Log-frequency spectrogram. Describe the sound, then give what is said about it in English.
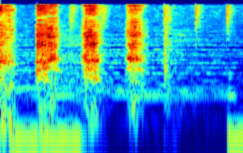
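Breathing during a guided deep-breath exercise: a few short, soft, airy bursts of breath in quick succession, with a low hum at the start and end. “Take a deep breath in and exhale three times.”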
